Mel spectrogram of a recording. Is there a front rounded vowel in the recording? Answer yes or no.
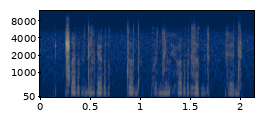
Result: yes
